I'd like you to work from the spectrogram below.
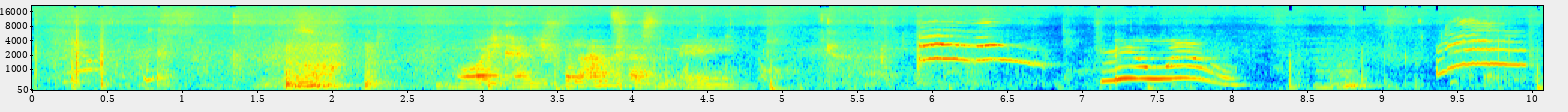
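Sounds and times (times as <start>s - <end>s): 
speech: 2.9s - 4.9s
cats fighting, yowling and meowing: 5.9s - 8.0s, 9.4s - 10.0s.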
